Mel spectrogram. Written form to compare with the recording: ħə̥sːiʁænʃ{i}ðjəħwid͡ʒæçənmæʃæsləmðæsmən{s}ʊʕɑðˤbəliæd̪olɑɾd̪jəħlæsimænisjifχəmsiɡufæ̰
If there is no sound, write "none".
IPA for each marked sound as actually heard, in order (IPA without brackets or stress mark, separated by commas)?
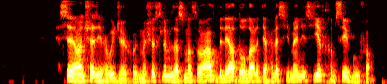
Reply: æ, θ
